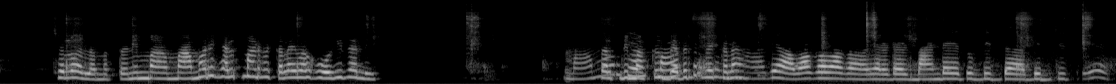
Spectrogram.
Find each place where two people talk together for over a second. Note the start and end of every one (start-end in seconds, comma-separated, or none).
6.0-7.4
